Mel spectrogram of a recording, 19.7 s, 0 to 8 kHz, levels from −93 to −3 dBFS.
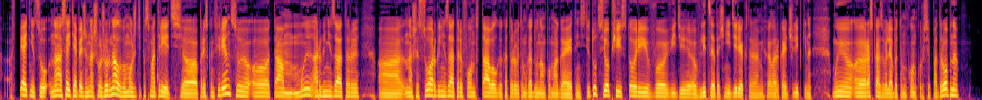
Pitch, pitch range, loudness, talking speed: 125 Hz, 110-140 Hz, -15 LUFS, 130 wpm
